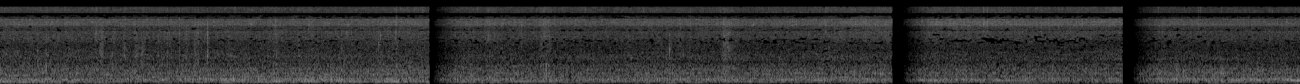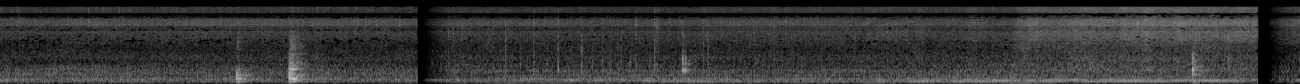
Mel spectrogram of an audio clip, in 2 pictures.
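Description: Red oncom sizzling as it fries in a nonstick wok and is stirred with a wooden spatula, the spoonful of added water cooking off as the oncom starts to dry. The steady sizzle breaks off briefly a few times, and a few light knocks come around the middle.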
